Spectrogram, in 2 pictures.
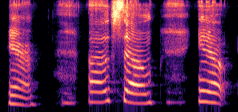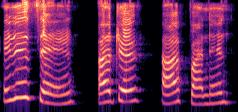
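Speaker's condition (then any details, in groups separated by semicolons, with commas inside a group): ALS; sporadic form, onset in pinky finger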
